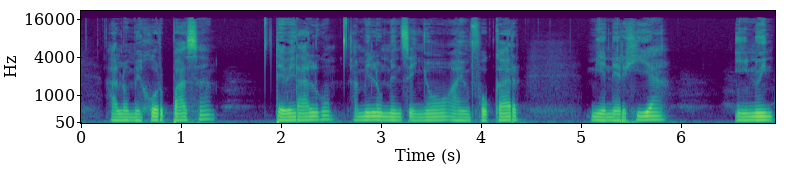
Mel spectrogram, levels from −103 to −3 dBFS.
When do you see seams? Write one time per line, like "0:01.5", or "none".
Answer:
0:02.1
0:03.0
